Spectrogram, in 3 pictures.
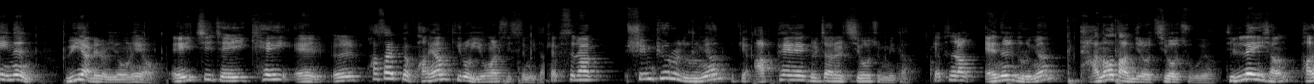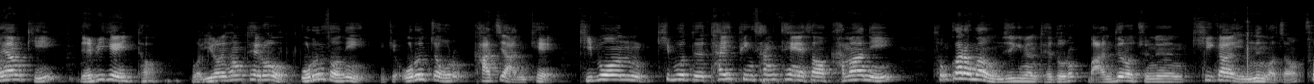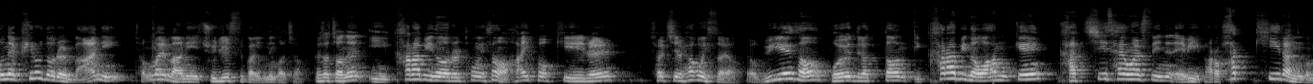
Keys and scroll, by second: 10.1 alt+BackSpace, 15.3 ctrl+alt+shift+super+Left, 15.8 shift+Right, 16.0 shift+Left, 21.0 ctrl+alt+super+Right, 25.6 super+[.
